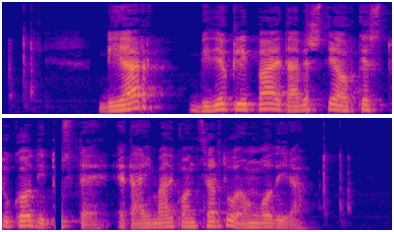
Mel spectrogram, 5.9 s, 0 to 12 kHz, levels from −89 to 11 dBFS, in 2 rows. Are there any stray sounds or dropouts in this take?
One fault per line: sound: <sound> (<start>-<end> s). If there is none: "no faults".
sound: dropout (3.3-3.4 s)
